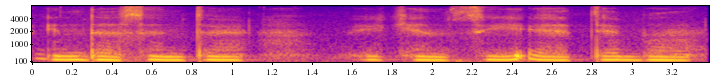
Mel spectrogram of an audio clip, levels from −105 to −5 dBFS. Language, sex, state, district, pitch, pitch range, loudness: English, female, Nagaland, Kohima, 175 Hz, 170-185 Hz, -18 LUFS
